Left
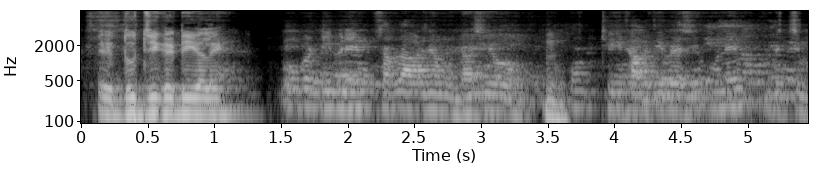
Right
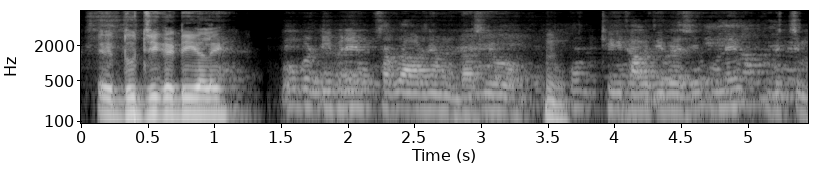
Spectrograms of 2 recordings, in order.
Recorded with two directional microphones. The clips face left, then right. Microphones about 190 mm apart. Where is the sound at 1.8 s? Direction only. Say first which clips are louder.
Left 2 dB; 10° right (ahead or behind).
